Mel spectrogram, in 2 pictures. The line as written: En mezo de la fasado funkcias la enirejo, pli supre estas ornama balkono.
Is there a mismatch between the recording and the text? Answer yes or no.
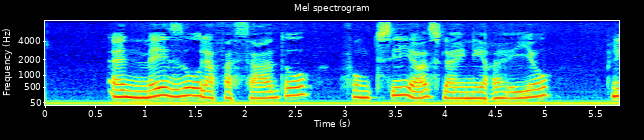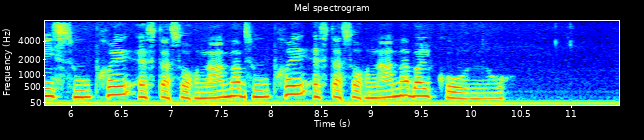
yes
